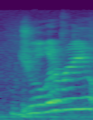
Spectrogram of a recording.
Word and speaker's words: jewelry: Jewelry or jewelry? Jewelry. Jewelry. Jewelry. Do you say the F? Jewelry. Jewelry. Jewelry. Jewelry. Jewelry. Jewelry. It's 2 syllables, not 3.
